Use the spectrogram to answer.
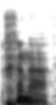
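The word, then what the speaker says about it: Chana: it's C H A N A and it's pronounced kana.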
